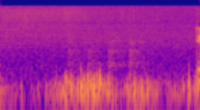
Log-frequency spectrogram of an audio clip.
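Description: A woman's voice speaking from a distance across the garden, muffled and indistinct, for about a second in the middle.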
